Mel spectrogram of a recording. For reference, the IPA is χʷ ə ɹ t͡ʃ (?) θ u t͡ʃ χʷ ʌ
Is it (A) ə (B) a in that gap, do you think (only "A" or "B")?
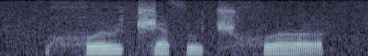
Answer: B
